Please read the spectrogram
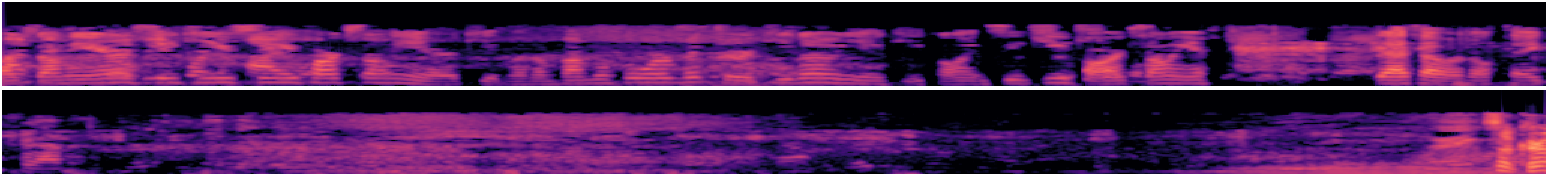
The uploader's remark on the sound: In this episode I come to you live from the Stones River National Battlefield national Park.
